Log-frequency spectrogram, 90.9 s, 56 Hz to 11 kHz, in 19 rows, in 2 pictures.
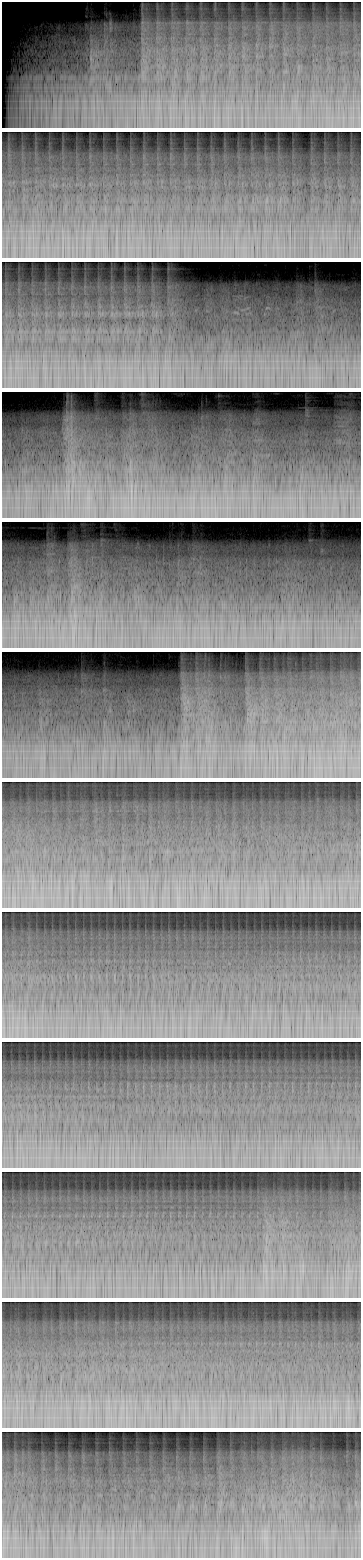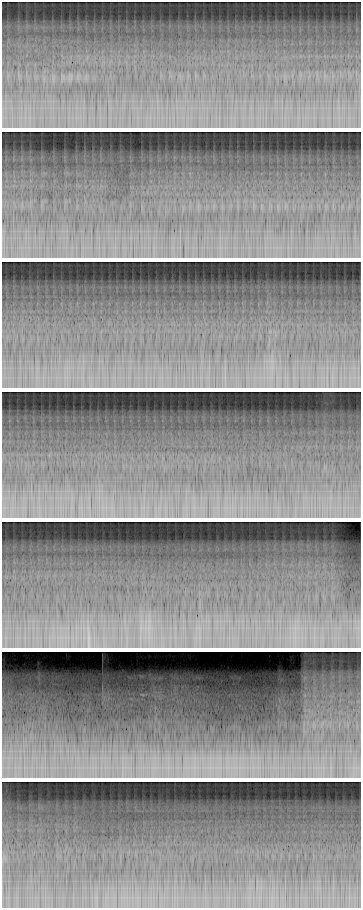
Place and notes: At the station square, Construction sound
Sanmin District, Kaohsiung City, Taiwan, 30 March 2018, ~09:00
